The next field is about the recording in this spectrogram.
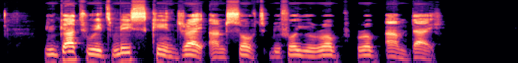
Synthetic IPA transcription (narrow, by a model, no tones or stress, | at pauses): juɡɔtʰwiθmiskʰĩndɹaɪʔãnsɔftbifɔjuɹɔb | ɹɔbamdaɪ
